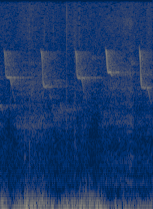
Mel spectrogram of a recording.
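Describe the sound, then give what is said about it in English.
A bird chirps outdoors, repeating a quick, high, slightly falling note about five times at a steady rhythm, over a constant low rumble of wind or movement. “Birds are going tweet mad here.”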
